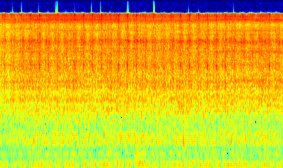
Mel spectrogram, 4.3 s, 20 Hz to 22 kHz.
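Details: Suzuki Multicab F6A 12-valve three-cylinder engine, after the blocked carburetor fuel return line was cleared, idles with a fast, even patter at steady speed and no stumbling. The fix was for a hard-starting problem.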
